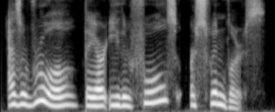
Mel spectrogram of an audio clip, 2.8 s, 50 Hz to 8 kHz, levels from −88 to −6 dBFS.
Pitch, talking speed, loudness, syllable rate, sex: 250 Hz, 195 wpm, -16 LUFS, 4.9 syllables/s, female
